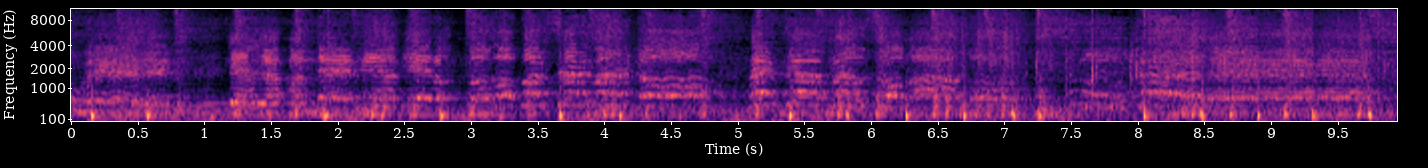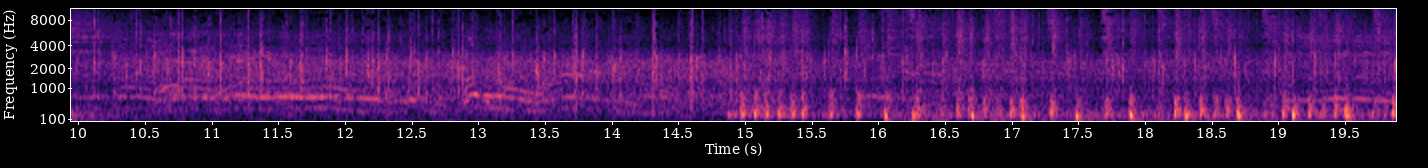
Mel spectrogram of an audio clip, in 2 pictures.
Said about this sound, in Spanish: Con el aplauso, con este público que se levanta para sumarse a este reconocimiento.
